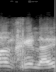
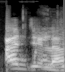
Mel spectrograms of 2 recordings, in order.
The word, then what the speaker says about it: Angela: Angela, que además se llama Ángela, no Ángela, es Angela.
